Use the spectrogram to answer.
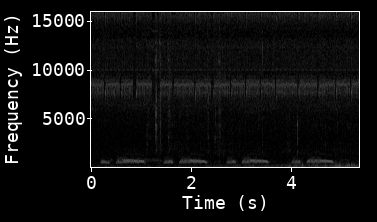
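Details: Spotted dove cooing in the karom pa roi song style: a regular series of low phrases, each a short lead note then a long, slightly falling coo, with some low rumbling noise.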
